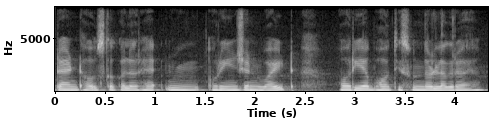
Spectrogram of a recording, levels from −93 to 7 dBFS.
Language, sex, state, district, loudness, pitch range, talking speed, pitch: Hindi, female, Bihar, Supaul, -14 LUFS, 170-185 Hz, 220 wpm, 175 Hz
